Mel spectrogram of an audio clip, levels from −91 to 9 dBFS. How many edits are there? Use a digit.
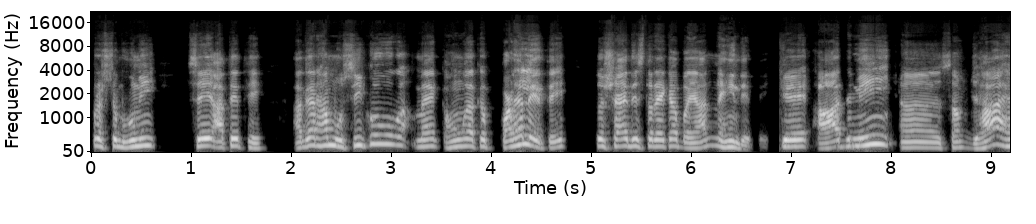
1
